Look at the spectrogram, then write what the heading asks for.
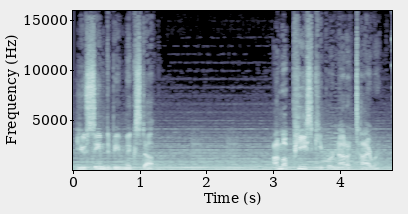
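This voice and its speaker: An actor playing an earnest, troubled young warrior in a video game, urgent and defiant. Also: male voice, medium pitch, normal speed, loud music behind the voice, lightly acted. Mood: resolute. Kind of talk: video game cutscene acting.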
